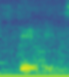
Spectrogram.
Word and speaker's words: Stalin: Stalin.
